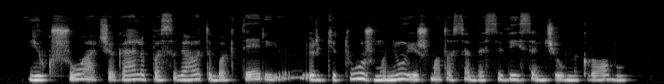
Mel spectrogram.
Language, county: Lithuanian, Kaunas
